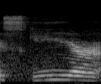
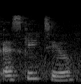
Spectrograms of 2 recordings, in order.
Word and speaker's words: SK-II: so so SQ - some people say skier i don't know but it's pronounced sk - it's super super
